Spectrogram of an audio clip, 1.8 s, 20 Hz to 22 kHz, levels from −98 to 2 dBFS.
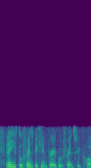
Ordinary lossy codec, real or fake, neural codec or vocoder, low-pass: none; fake; vocoder, 44.1 kHz, 128 mel bands, Pupu-Vocoder; 5.4 kHz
